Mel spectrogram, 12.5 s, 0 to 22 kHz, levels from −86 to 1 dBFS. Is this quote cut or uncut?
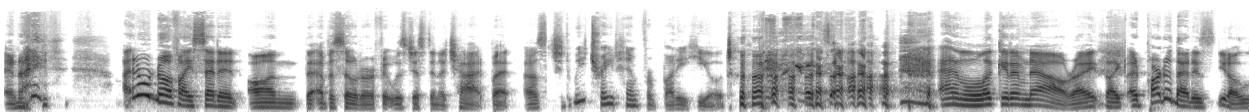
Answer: cut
